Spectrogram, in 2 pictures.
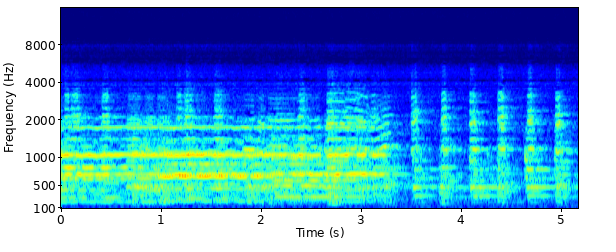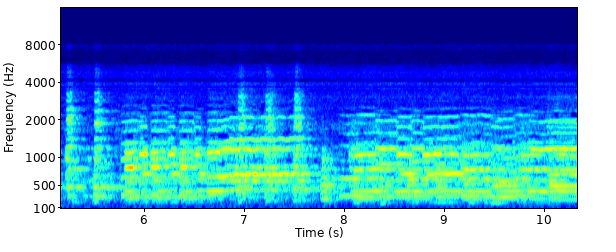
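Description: A 1920s jazz dance orchestra, led by brass, plays from a 78 rpm shellac record on a Victor Orthophonic Victrola Credenza with a medium tone needle. The sound is thin, with no deep bass or high treble, as an acoustically recorded disc played acoustically would be. About a third of the way in, the band breaks into short separate staccato hits for a few seconds, then the full ensemble returns.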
